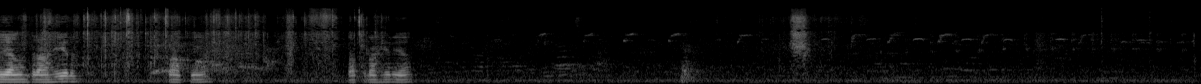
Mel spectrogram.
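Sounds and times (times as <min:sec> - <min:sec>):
rustling handling noise: 0:00.0 - 0:04.0
small birds chirping: 0:01.6 - 0:12.0.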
